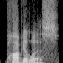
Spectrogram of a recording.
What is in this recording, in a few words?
"populace", American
